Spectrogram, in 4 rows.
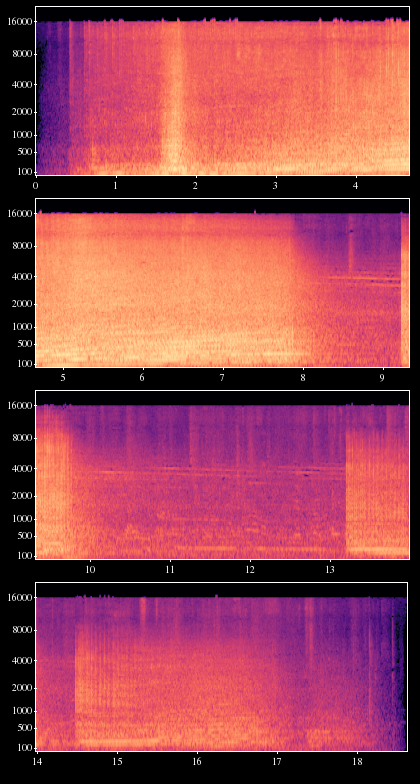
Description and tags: Start of the famous Mercedes W125 car on the Belgian Zolder Circuit during the Historic Grand Prix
